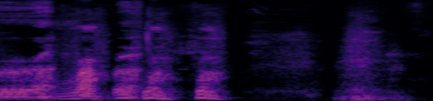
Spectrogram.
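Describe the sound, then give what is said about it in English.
A man imitates a dog's growl with his voice, making several rough, throaty bursts, followed by a breathy rasp and one more guttural growl. “He'd be growling, dude.”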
